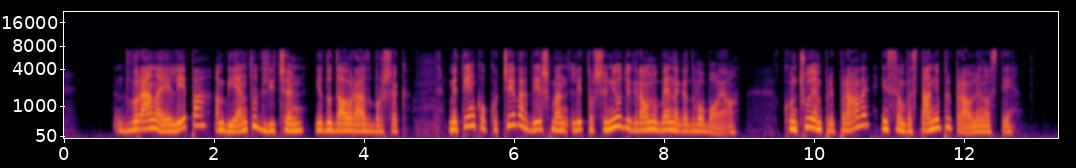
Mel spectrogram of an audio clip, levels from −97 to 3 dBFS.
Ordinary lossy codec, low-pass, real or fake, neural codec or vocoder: none; 7.2 kHz; fake; codec, 16 kHz, 8 kbps, FreqCodec, larger model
